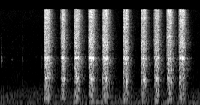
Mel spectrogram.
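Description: Aerosol can of Girlz Only dry shampoo sprayed in about ten short hissing bursts, about three a second, starting about a second in.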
